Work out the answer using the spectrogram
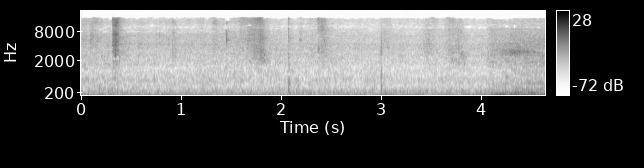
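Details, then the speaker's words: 2008 Hyundai i10 automatic after top overhaul for misfire: low even rumble that swells cleanly as throttle opens, no stumble; throttle response now eager, engine healthy. "Iba yung ano response oh. H gigil talaga."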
